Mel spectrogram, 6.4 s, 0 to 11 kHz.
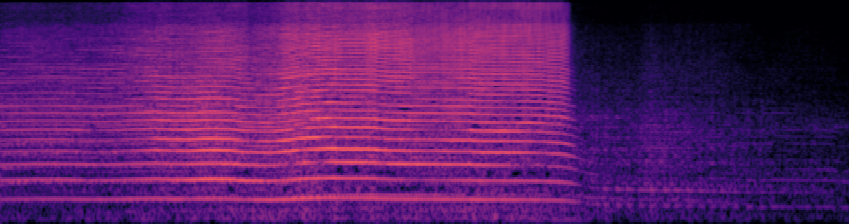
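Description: Ski-Doo 600RS race snowmobile's two-stroke engine running hard at high revs, very loud and steady, its pitch dipping a little as it passes. After about four seconds it drops away sharply to a faint drone that fades as the sled moves off.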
